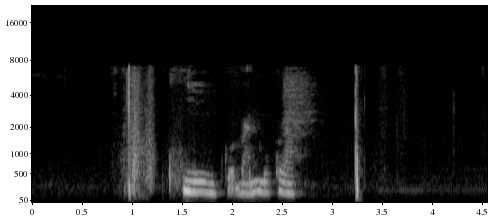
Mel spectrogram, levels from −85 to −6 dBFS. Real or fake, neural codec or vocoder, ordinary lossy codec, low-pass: real; none; AAC, 32 kbps; 7.2 kHz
